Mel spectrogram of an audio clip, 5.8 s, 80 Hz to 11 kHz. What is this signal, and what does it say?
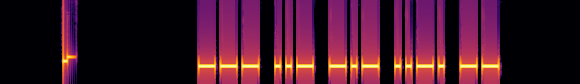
Morse code, heard as a keyed tone, about 22 wpm, 700 Hz. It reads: OUKFM
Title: Code Groups - 5 Letters - 22wpm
